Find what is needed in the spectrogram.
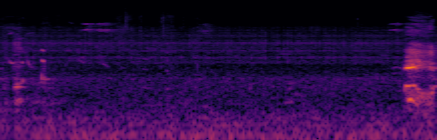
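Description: Quiet outdoor background with a steady low rumble, and a faint stifled giggle just after the start.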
